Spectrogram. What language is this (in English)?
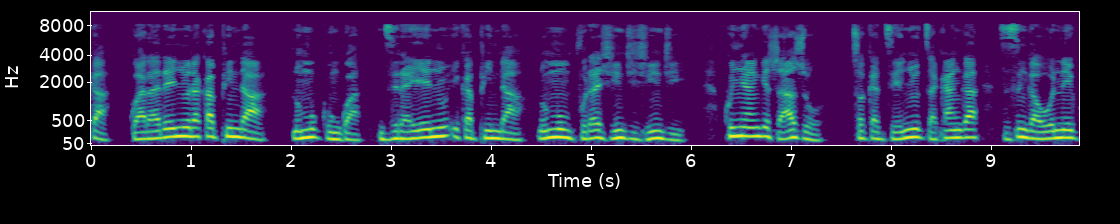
Shona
